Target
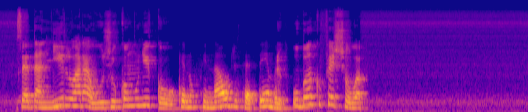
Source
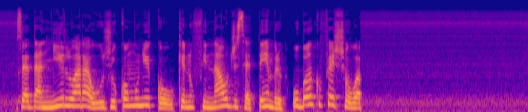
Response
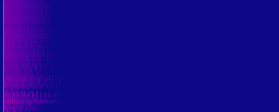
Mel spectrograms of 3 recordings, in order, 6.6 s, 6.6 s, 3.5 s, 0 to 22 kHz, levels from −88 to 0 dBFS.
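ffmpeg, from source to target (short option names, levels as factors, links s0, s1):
-filter_complex "[0:a]asettb=1/sr,asplit=3[s0][s1][s2];[s0]atrim=end=2.124[s3];[s1]atrim=start=2.12:end=3.47,asetpts=PTS-STARTPTS,afade=t=in:d=0.004:c=qsin,afade=t=out:st=1.346:d=0.004:c=qsin,lowpass=f=690:t=q:w=5.8[s4];[s2]atrim=start=3.466[s5];[s3][s4]acrossfade=d=0.004:c1=hsin:c2=qsin[s6];[s6][s5]acrossfade=d=0.004:c1=qsin:c2=hsin,bandreject=f=50:t=h:w=6,bandreject=f=100:t=h:w=6,bandreject=f=150:t=h:w=6,bandreject=f=200:t=h:w=6,bandreject=f=250:t=h:w=6[s7];[1:a]atrim=start_sample=2205,atrim=end_sample=4410[s8];[s7][s8]afir=irnorm=-1:irlink=0"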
